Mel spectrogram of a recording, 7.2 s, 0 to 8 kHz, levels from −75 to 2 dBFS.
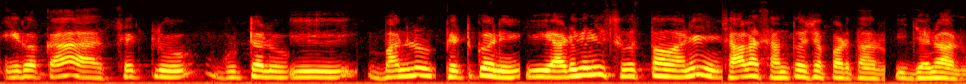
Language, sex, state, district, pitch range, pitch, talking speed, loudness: Telugu, male, Telangana, Nalgonda, 165-195 Hz, 180 Hz, 110 wpm, -17 LUFS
